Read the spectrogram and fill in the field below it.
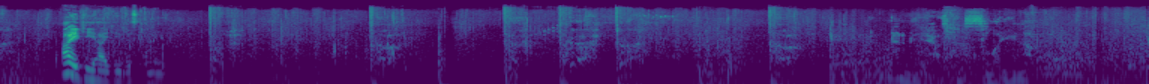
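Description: Heavy footsteps thud quickly on the ground.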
